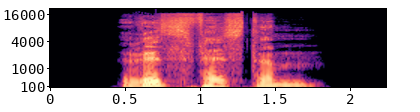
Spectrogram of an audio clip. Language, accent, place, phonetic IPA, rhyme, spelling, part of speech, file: German, Germany, Berlin, [ˈʁɪsfɛstəm], -ɪsfɛstəm, rissfestem, adjective, De-rissfestem.ogg
- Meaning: strong dative masculine/neuter singular of rissfest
